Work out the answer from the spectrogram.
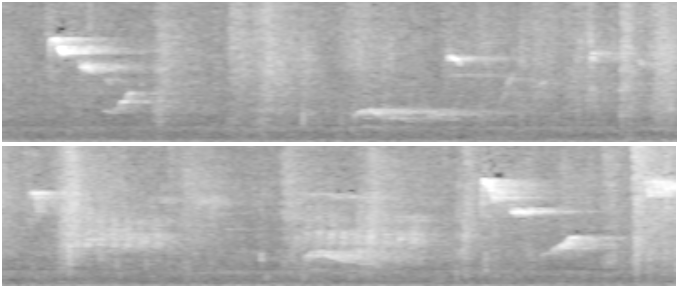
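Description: Faint birdsong: short phrases of high notes that fall in pitch, repeated every second or two over a low background hiss.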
